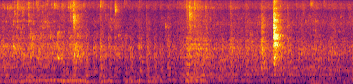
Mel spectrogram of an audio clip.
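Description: Water running from a kitchen tap at the sink, with the clatter of utensils and dishes. One sharp clink about five and a half seconds in is the loudest moment.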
